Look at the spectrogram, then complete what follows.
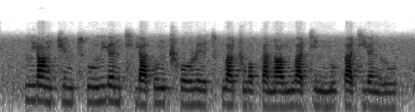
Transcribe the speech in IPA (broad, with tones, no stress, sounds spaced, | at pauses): l j ɑ˥˨ ŋ t͡ɕ y˨˩ n t͡sʰ u˨˦ l j ɛ˥˨ n t͡ɕʰ j ä˨˩ t̪ ʊ˥˨ ŋ ʈ͡ʂʰ o˨˦ ʊ̯ ɻ e˨˩ ɪ̯ t͡sʰ w ä˦ ʈ͡ʂ w ɔ˨˦ k a˨˦ n ɑ˨˦ ʊ̯ n̪ w ä˥˨ t͡ɕ i˥˨ n n̪ u˦ t̪ ä˥˨ t͡ɕ j ɛ˥˨ n l u˥˨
